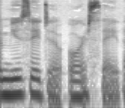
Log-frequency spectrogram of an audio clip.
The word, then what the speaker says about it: Musée d'Orsay: The Musée d'Orsay, that's right.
